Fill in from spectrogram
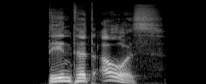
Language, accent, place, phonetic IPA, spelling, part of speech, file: German, Germany, Berlin, [ˌdeːntət ˈaʊ̯s], dehntet aus, verb, De-dehntet aus.ogg
- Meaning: inflection of ausdehnen: 1. second-person plural preterite 2. second-person plural subjunctive II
